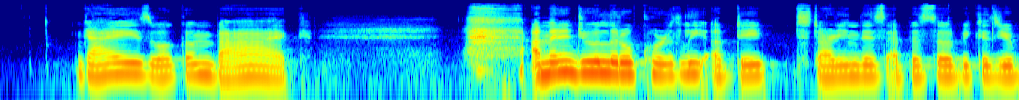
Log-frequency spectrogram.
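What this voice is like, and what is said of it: Rough-sounding voice. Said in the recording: “my voice sounds kind of rough”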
